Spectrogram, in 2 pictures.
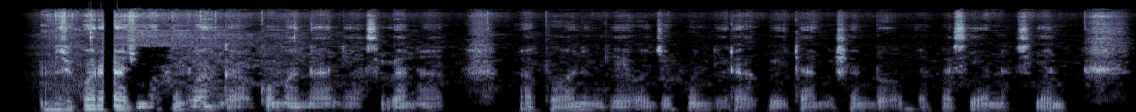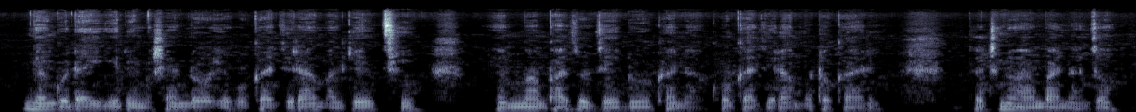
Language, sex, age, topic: Ndau, female, 50+, education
